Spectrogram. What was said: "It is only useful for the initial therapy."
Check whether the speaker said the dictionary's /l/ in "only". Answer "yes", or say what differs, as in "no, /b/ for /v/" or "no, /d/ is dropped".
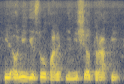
no, /l/ is dropped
